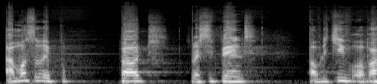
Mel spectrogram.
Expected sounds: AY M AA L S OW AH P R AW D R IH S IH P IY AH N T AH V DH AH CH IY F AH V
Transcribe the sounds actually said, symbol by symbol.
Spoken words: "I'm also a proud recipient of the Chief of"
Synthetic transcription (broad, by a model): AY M AA L S OW AH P AW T R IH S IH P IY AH N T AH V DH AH CH IY F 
